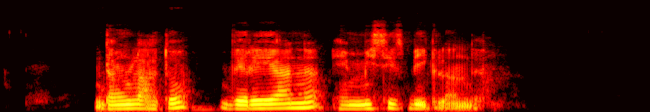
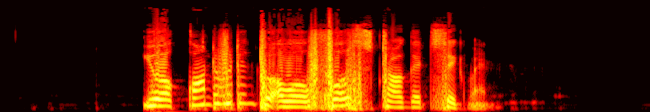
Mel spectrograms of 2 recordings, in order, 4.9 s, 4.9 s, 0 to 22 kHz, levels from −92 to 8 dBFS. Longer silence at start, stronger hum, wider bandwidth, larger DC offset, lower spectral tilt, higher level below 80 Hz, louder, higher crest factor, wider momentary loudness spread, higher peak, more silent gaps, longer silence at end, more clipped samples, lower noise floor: second, 0.7 s vs 1.1 s; neither; second, 7.6 kHz vs 15.5 kHz; neither; first, -7 dB/octave vs -4.5 dB/octave; about the same, -62 dBFS vs -58 dBFS; second, -19 LUFS vs -13 LUFS; about the same, 16 dB vs 16 dB; about the same, 12 LU vs 10 LU; second, -4 dBFS vs 0 dBFS; neither; about the same, 1.25 s vs 1.2 s; neither; about the same, under -90 dBFS vs under -90 dBFS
